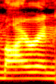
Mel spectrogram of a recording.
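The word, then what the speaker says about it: Miran: There's a lot with Stephen Myron here, or Moran, I've heard it pronounced both ways, at this interview with CNBC.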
